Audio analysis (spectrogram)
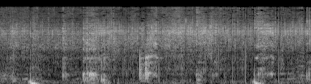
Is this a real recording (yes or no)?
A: yes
